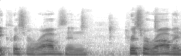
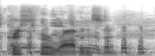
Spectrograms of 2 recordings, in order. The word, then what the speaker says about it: Christopher Robin: Someone's going to play this and give their, non-honey character honey and play Christopher Robin, excuse me. You're just adding extra syllables. He always says Christopher Robinson.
